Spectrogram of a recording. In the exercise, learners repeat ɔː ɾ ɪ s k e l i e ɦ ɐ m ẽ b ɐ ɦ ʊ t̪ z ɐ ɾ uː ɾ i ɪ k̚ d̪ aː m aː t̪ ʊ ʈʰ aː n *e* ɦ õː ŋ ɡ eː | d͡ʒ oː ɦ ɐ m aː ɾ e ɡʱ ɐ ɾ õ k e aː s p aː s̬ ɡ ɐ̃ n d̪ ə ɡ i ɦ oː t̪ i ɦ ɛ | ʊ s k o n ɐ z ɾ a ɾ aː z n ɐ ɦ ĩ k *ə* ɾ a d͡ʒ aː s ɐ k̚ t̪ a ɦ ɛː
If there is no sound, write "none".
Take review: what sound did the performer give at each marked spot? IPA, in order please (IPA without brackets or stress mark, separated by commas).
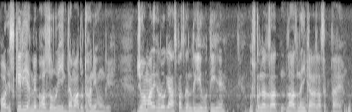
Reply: e, ɐ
